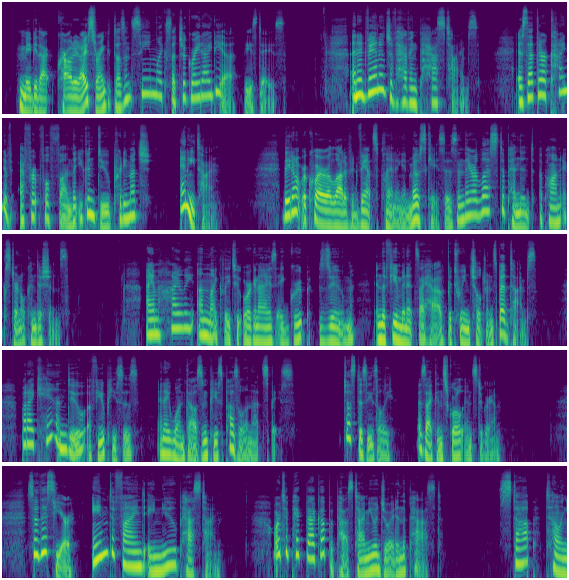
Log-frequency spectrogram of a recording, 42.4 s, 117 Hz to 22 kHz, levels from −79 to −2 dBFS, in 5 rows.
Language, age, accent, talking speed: English, 30-49, American, 165 wpm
